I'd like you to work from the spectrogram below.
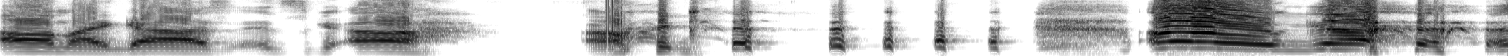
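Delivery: loud, very slow, drawn-out laughing speech. Reacting to a list of fighter names, laughing while talking. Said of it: "I gotta laugh".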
